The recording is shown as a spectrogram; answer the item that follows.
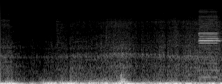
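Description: A Bajaj Dominar 400 motorcycle on the move, heard as a heavy low rumble of engine and wind buffeting the rider's microphone.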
